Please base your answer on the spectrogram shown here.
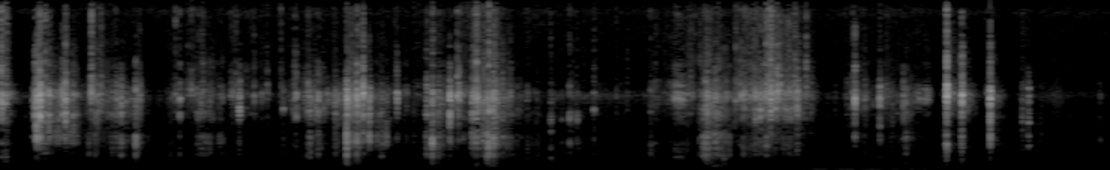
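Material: Soap.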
